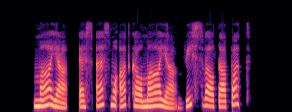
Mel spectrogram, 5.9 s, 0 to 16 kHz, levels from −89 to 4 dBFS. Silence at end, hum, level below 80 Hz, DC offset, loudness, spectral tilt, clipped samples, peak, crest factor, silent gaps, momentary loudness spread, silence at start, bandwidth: 1.1 s; none; -56 dBFS; under 0.1%; -12 LUFS; -7.5 dB/octave; under 0.1%; 0 dBFS; 12 dB; 1.38-1.56 s; 8 LU; 0.7 s; 7.4 kHz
